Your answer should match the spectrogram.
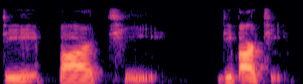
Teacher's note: The main difference is going to be in that that dagesh in the middle consonant, and the hirik, or short vowel, in the first consonant, and longer vowel in the second consonant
